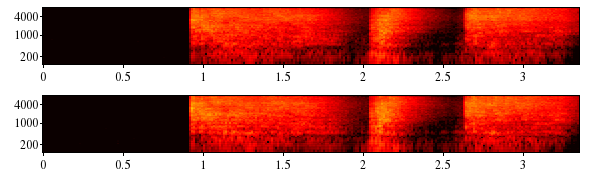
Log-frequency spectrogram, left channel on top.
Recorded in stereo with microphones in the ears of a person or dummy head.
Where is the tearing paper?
30° right (ahead or behind), 0.6 m.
